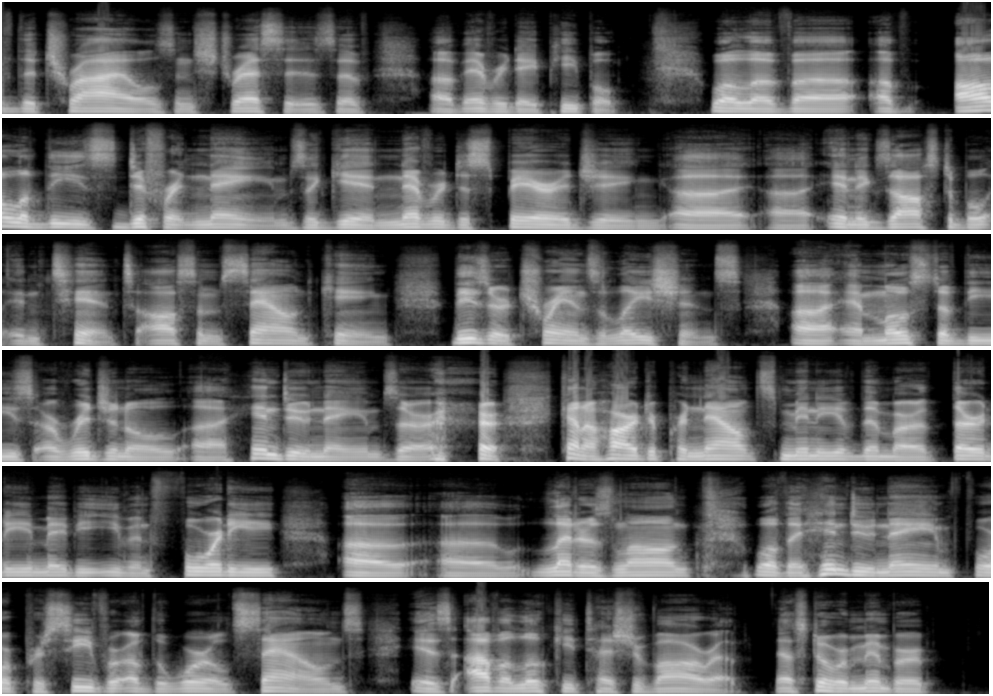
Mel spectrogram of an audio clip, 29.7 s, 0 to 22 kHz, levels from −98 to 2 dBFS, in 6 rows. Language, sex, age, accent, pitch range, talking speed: English, male, 30-49, American, 95-115 Hz, 145 wpm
